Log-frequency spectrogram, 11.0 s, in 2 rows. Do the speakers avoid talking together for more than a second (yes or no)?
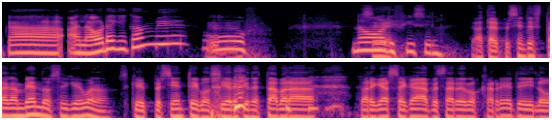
yes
